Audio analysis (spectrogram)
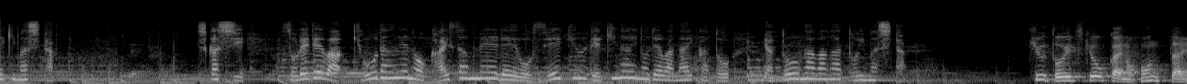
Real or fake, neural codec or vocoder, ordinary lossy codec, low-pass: real; none; Opus, 16 kbps; 7.2 kHz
